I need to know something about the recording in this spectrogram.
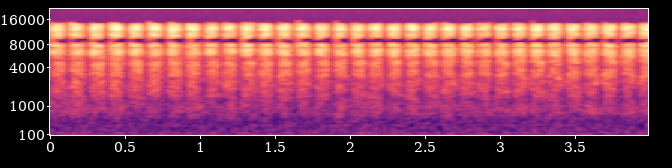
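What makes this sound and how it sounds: A blue Sharpie felt-tip marker rubs across a thick stack of white pages in a paper coloring book lying flat. Rapid, repeated strokes make a steady, scratchy rubbing with a bright, hissy texture over a low rumble.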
